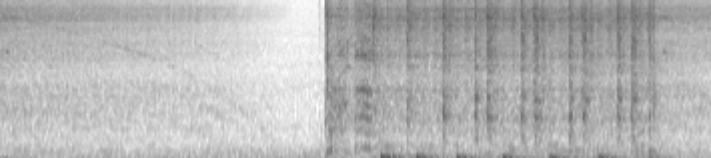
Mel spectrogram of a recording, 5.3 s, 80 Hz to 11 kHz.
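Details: 1G DSM after top-end rebuild, suspected rich fuel-air mixture: long quiet crank-like hiss, then the engine catches and runs rough with uneven pulses and idle surge; hard start, cause unconfirmed.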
